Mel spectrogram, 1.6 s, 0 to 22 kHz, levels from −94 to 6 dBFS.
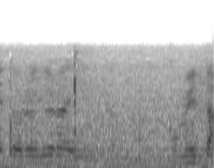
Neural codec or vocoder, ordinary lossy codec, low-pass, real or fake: none; none; 7.2 kHz; real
